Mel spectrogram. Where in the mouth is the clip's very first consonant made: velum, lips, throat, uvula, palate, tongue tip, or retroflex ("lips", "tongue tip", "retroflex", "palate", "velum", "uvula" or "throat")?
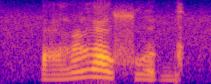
retroflex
